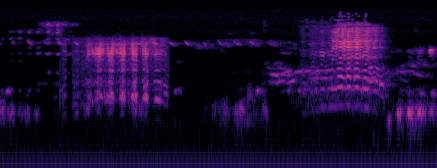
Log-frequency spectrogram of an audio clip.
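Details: Goat hearing its own recorded sound and coming to search for its source: two loud, wavering, nasal bleats, the first short, the second longer and harsher, with a Tamil-speaking man talking softly in between.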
